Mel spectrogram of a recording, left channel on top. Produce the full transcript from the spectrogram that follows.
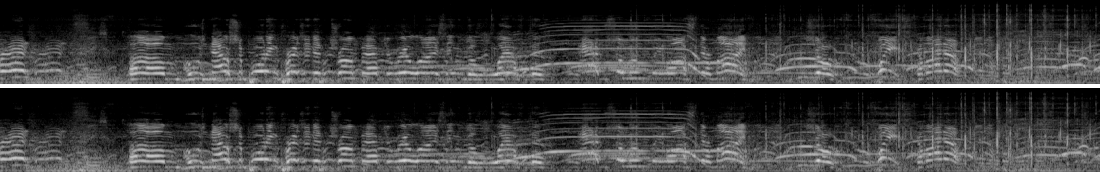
who's now supporting President Trump after realizing the left has absolutely lost their mind. So, please, come on up.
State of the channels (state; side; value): normal; both; correlation 0.83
